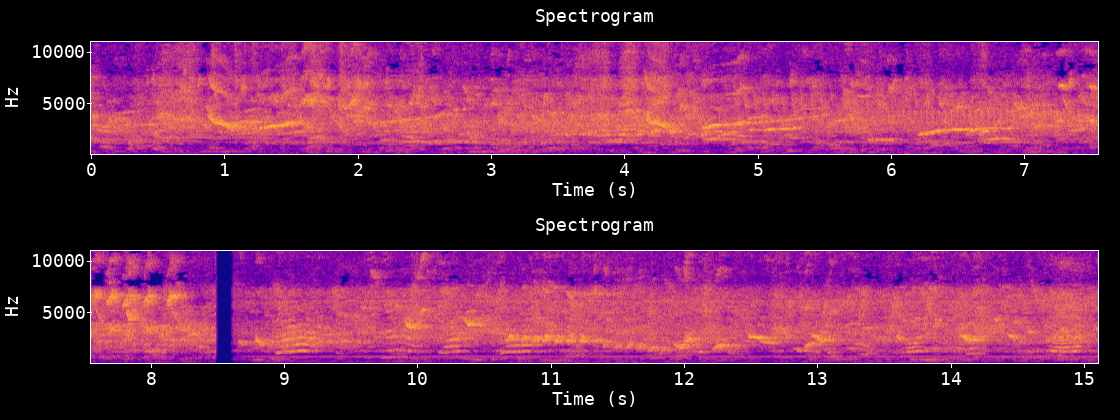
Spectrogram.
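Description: Many small caged birds chirping and calling at once, over people talking in the background. About halfway through, the sound breaks off for an instant and comes back with a steady hum underneath.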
